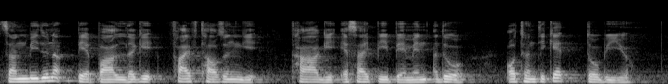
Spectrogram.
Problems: background sounds at intervals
